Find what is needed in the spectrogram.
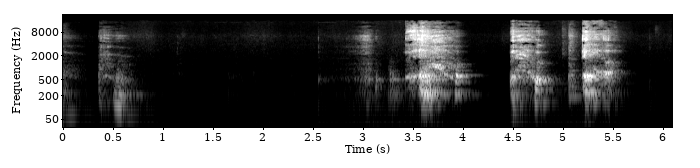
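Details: Adult coughing on a rough summer morning after a night of drinking beer: harsh throat-clearing coughs with retching, gagging sounds between them. Cough with gagging.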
